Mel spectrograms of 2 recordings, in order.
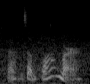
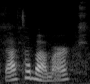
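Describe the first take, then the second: First: It is said warmly, with sympathetic concern. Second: It is said flatly, without any warmth. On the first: The listener truly feels for the other person. The speaker calls it right. "an emotional response of" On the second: The words do not match the feeling behind them. The speaker calls it wrong. "And not"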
